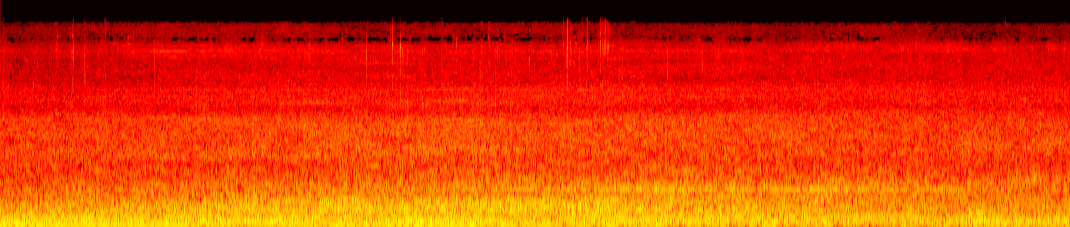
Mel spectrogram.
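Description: Steady low mechanical hum under outdoor background noise, with no distinct events.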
